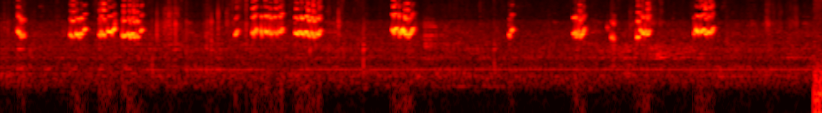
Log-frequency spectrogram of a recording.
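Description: Scissors snipping paper: about a dozen short, sharp snips at irregular spacing, some in quick runs of two or three.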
